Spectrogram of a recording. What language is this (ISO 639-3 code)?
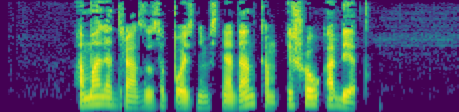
bel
